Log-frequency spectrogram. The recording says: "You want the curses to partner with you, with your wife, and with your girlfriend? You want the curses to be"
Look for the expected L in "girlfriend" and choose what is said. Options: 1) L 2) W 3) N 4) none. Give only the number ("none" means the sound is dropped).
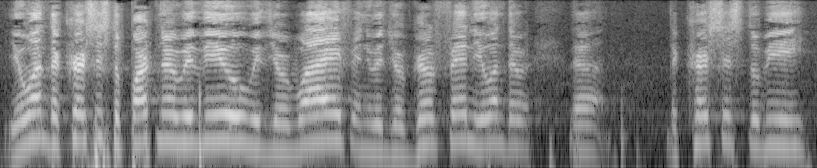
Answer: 1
